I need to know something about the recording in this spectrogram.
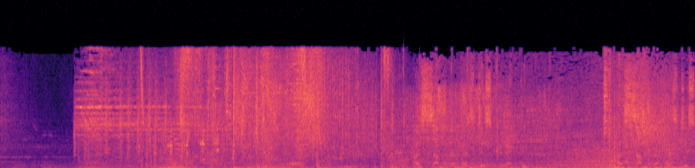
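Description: Video game combat clashes with bursts of spell effects.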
